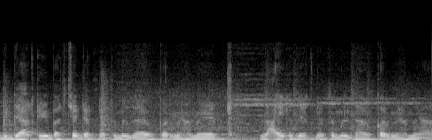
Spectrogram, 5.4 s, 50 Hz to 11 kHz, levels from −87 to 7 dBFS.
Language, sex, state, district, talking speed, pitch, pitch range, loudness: Hindi, male, Maharashtra, Gondia, 245 wpm, 130 Hz, 130-135 Hz, -17 LUFS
